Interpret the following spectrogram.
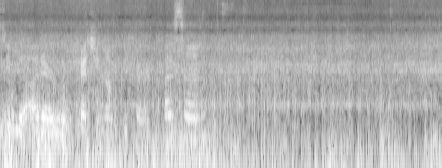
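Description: Indistinct, muffled voices in conversation during the first couple of seconds, too faint to make out, over a low rumble of handling noise.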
